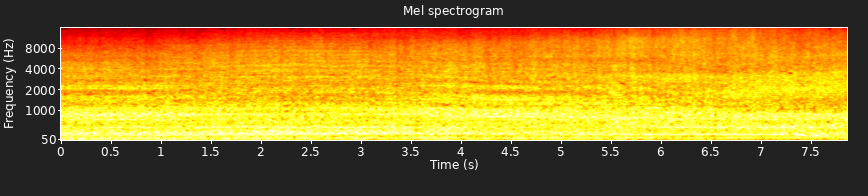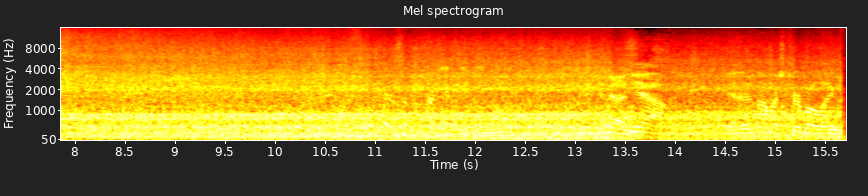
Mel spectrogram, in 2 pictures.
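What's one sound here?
Tyres roar on the road at speed.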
